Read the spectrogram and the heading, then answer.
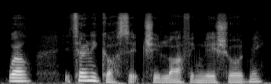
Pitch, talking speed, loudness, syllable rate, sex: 120 Hz, 175 wpm, -19 LUFS, 6.2 syllables/s, male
